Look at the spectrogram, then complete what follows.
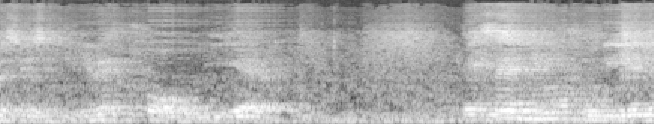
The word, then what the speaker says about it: Fourier: Entonces, lo que pretende, o sea, lo que pretendemos escribir acá es esa ley de Fourier. Creo que se pronuncia así, se escribe Fourier.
